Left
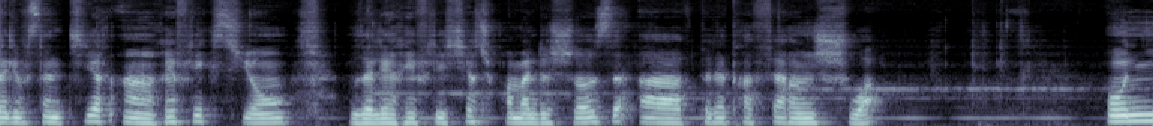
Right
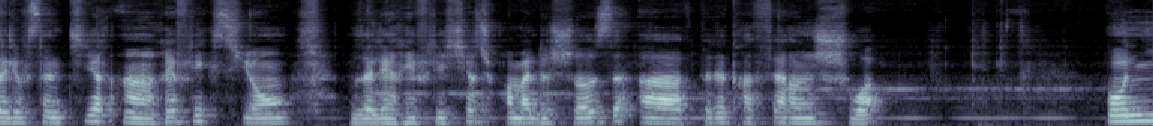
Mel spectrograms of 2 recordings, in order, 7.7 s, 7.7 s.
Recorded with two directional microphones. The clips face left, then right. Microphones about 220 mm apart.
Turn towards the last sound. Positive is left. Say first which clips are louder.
# left 8 dB
turn(degrees=40)  # may be behind; listen again after turning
